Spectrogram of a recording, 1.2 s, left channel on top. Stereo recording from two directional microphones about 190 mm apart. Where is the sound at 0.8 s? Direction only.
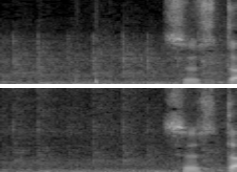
15° right (ahead or behind).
